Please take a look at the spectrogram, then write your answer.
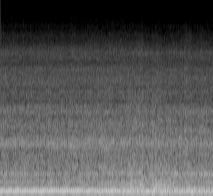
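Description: A Honda Transalp motorcycle engine drones steadily while riding along a road, a loud, constant low hum with a rhythmic pulse and wind buffeting throughout.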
